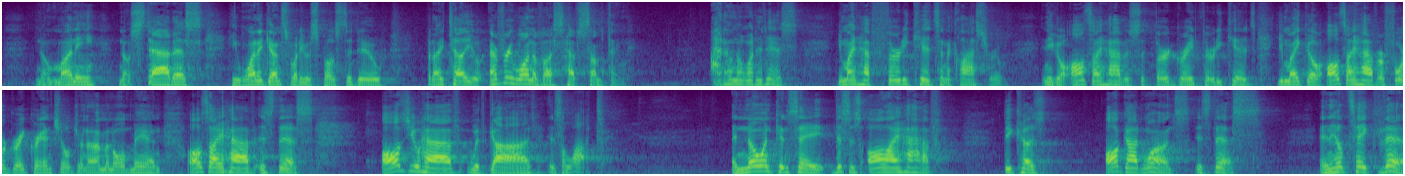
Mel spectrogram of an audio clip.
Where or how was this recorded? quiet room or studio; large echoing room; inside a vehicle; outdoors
large echoing room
